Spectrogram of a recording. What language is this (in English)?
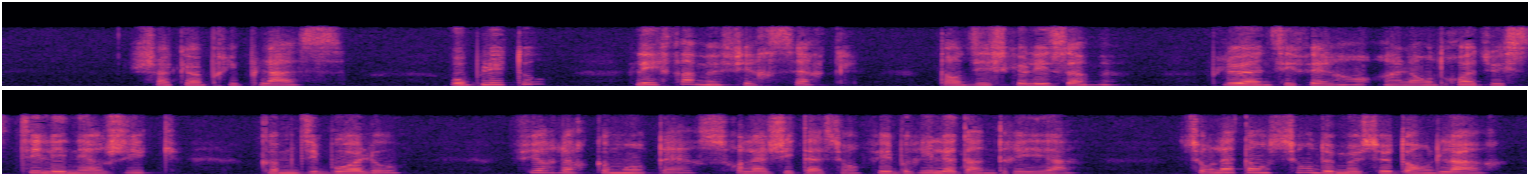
French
